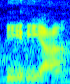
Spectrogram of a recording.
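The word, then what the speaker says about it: birria: the sauce the stew you never had beia beia I'm trying to say it properly which sounds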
